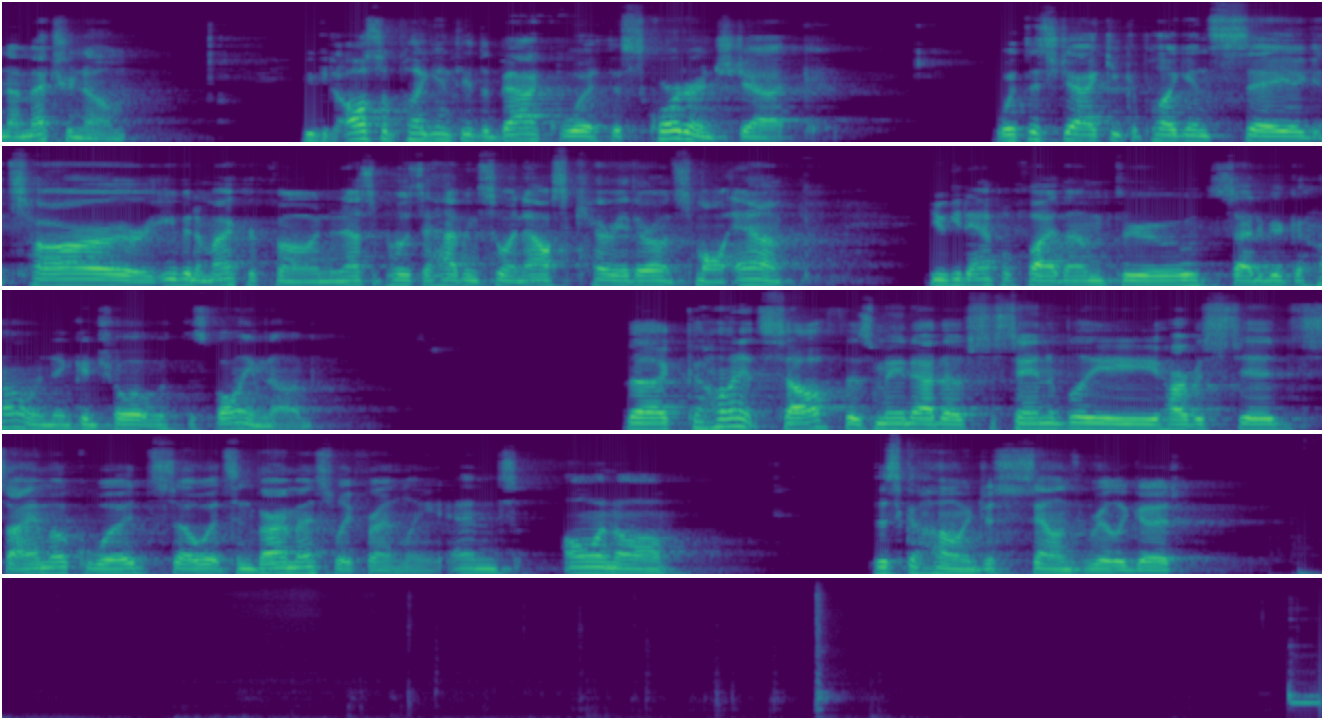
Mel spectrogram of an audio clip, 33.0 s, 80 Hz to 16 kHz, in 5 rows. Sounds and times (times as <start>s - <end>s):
Speech: 0.0s - 0.7s, 1.6s - 4.1s, 5.0s - 10.7s, 11.3s - 14.8s, 16.4s - 23.2s, 24.2s - 25.7s.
